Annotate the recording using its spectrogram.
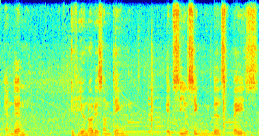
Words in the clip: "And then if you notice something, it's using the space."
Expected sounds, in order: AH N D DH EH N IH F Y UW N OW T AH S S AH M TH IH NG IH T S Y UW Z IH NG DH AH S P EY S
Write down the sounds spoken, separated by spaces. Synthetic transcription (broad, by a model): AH N D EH N IH F Y UW N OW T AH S S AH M T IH NG IH T S Y UW S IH NG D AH S P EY S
